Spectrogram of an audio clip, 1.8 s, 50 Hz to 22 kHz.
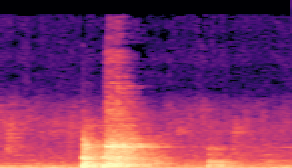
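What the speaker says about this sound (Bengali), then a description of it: "5 মিনিট পর ঢাকনাটা তুলে নিচ্ছি।" A metal lid clatters as it is lifted off a pot of boiling tomatoes on a medium gas flame, one sharp clank followed by a brief rattle and a softer second knock.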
